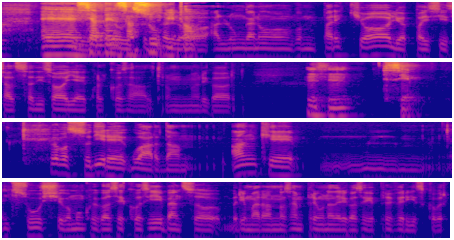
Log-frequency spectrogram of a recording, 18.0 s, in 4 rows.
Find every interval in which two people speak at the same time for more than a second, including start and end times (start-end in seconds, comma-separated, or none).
0.5-2.0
